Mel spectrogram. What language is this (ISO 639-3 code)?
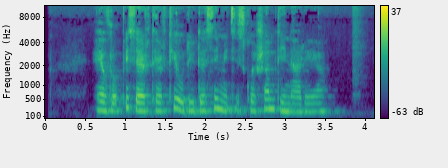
kat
